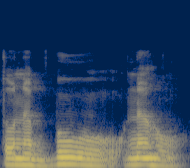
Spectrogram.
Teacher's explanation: Kemudian ayat 33 tunabbi'unahu ini boleh hamzahnya dihapus sehingga menjadi tunabbunahu dan ini lebih ringan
